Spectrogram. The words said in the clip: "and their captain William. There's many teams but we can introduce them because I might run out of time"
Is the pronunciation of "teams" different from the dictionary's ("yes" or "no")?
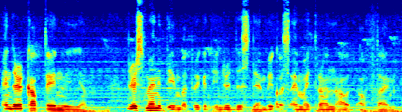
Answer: yes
